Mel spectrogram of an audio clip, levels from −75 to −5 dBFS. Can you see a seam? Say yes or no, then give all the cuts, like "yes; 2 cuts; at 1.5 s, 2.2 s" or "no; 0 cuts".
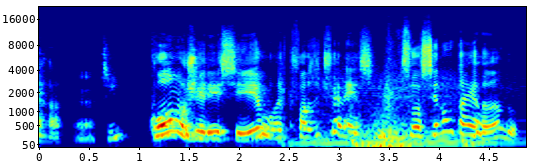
yes; 1 cut; at 3.7 s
